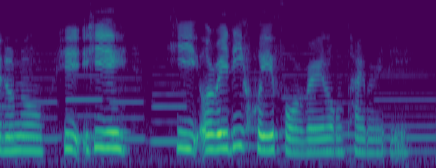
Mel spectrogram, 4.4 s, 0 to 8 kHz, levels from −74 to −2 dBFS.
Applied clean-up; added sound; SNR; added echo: none; Wind instrument, woodwind instrument; 18 dB; none.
